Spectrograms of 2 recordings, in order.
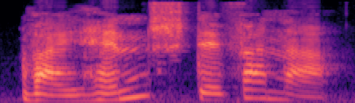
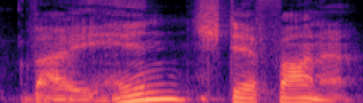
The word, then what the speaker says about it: Weihenstephaner: So, Brun, can you please tell us how to pronounce this beer properly? I feel like we're being terrible Germans. Weihenstephaner. Weihenstephaner.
